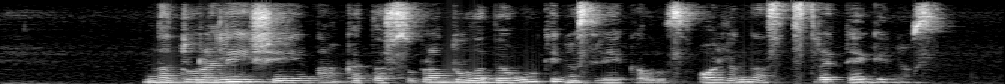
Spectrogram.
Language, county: Lithuanian, Alytus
